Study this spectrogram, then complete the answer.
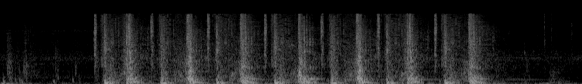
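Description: Guns fire in rapid bursts at close range.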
